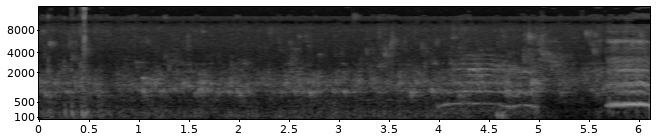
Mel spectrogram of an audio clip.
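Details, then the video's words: A newborn kitten, one hour after birth, meowing indoors to call its mother cat: two thin, drawn-out mewing cries, the second louder and wavering, after quiet shuffling noises. "Newborn kitten meows to call her mom cat"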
